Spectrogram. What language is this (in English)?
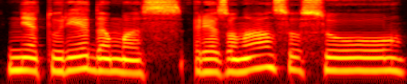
Lithuanian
